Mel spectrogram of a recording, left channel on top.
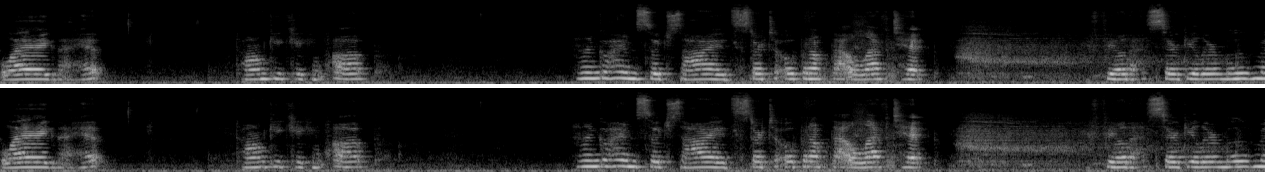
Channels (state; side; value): normal; both; correlation 0.45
